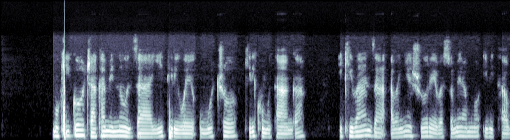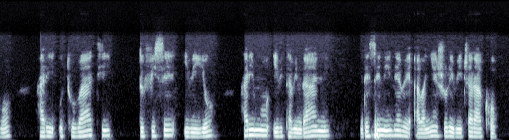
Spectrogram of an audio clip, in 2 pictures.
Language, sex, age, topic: Rundi, male, 25-35, education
